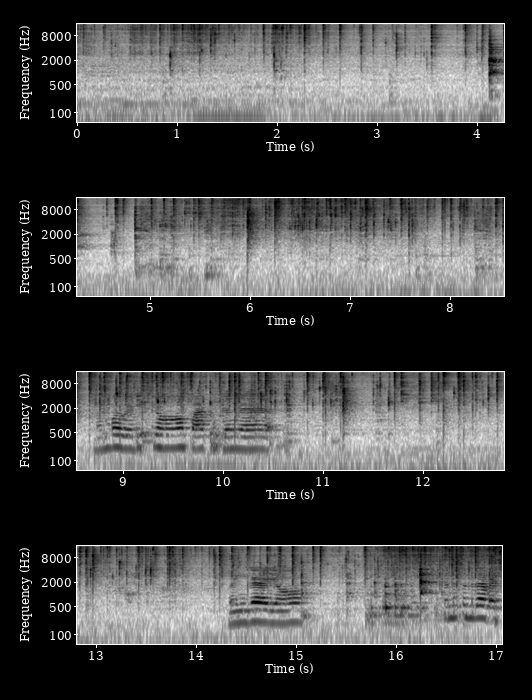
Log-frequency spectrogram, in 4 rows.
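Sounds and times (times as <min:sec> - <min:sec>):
spices sizzling in hot oil: 0:00.0 - 0:17.0
wooden spatula scraping pan: 0:04.8 - 0:06.0.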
